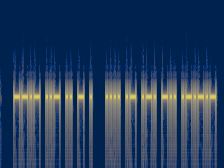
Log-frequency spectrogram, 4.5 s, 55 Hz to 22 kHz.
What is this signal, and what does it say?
Morse code, heard as a keyed tone, about 30 wpm, 700 Hz. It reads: QUITE HARD.
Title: Pangram Challenge v2 - 30wpm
